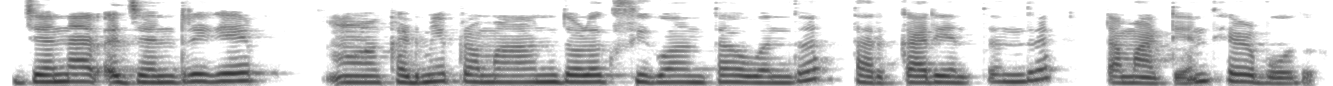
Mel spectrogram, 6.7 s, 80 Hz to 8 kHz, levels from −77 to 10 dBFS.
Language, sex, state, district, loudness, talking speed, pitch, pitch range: Kannada, female, Karnataka, Dharwad, -17 LUFS, 125 wpm, 225 Hz, 215-245 Hz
